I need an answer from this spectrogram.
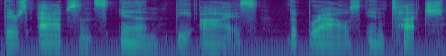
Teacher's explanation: each of those stressed syllables is preceded by usually an unstressed syllable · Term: iambic line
